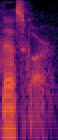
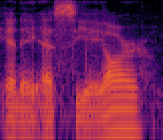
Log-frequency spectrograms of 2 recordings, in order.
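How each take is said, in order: First: It is said as a single word. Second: Each letter is said separately. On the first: "we often pronounce it as NASCAR" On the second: "Instead of saying"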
